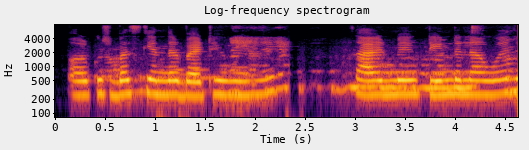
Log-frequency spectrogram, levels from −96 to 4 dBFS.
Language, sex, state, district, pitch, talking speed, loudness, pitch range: Hindi, female, Maharashtra, Solapur, 250 Hz, 180 wpm, -14 LUFS, 235-280 Hz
